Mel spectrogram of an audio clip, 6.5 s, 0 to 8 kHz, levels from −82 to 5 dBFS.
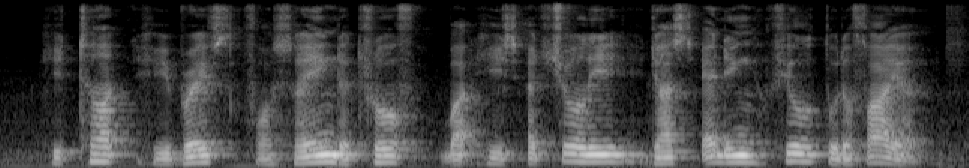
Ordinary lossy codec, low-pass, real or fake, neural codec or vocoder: Opus, 64 kbps; 7.2 kHz; real; none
